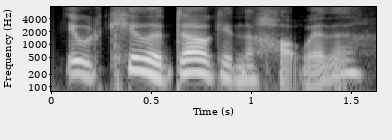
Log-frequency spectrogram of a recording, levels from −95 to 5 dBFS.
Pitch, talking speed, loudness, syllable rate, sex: 190 Hz, 330 wpm, -18 LUFS, 6.9 syllables/s, female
